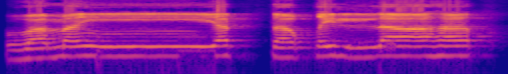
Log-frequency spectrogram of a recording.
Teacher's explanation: میم کو یا کے ساتھ ملائیں گے اور پھر یا کو تا کے ساتھ ملا دیں گے. یا کے اوپر بھی تشدید ہے اور تا کے اوپر بھی تشدید ہے.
